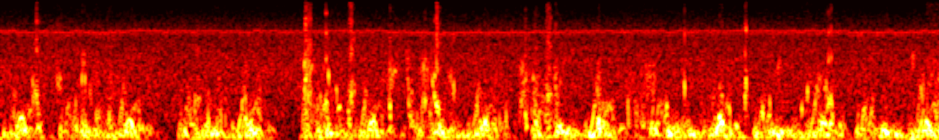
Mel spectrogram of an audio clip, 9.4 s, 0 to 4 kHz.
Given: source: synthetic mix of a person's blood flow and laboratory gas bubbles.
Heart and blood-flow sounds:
Doppler ultrasound of blood flow; precordium
0.30-0.44 s: bubbles
0.54-0.62 s: bubbles
0.78-1.18 s: bubbles
1.82-2.29 s: bubbles
2.98-3.58 s: bubbles
3.86-3.98 s: bubbles
4.05-4.45 s: bubbles
4.47-4.57 s: bubbles
4.96-5.64 s: bubbles
6.24-6.61 s: bubbles
6.81-6.88 s: bubbles
7.41-7.51 s: bubbles
7.77-7.81 s: bubbles
7.98-8.34 s: bubbles
9.11-9.17 s: bubbles
9.26-9.40 s: bubbles
From the record:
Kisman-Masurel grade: 242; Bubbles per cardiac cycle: several, 3 to 8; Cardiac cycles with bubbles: 100%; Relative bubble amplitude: moderate (0.250 to 0.450); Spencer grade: 3 (all of the cardiac periods contain showers or single bubble signals, but not dominating or overriding the cardiac motion signals); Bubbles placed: only in the low amplitude regions of the cardiac cycle

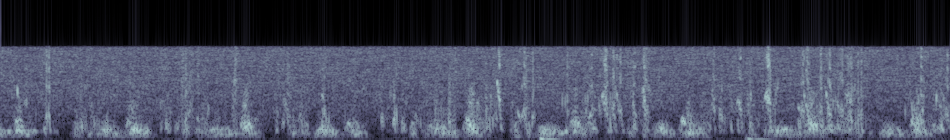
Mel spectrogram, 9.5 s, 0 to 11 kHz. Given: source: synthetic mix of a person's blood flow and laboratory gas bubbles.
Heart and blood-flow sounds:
Doppler ultrasound of blood flow; precordium
0.14-0.59 s: bubbles
0.74-1.09 s: bubbles
1.29-1.39 s: bubbles
1.59-2.11 s: bubbles
2.31-2.52 s: bubbles
2.73-3.12 s: bubbles
3.17-3.33 s: bubbles
3.79-4.56 s: bubbles
4.73-5.38 s: bubbles
5.59-6.27 s: bubbles
6.30-6.54 s: bubbles
6.87-7.56 s: bubbles
7.62-7.81 s: bubbles
7.94-8.70 s: bubbles
9.04-9.51 s: bubbles
From the record:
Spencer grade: 3 (all of the cardiac periods contain showers or single bubble signals, but not dominating or overriding the cardiac motion signals); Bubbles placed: anywhere in the cardiac cycle

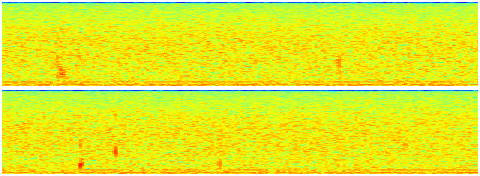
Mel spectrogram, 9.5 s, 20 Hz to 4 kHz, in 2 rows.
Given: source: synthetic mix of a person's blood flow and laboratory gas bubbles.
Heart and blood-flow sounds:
Doppler ultrasound of blood flow; subclavian vein
0.56-0.73 s: bubbles
0.79-0.85 s: bubbles
3.38-3.44 s: bubbles
5.56-5.65 s: bubbles
5.90-5.98 s: bubbles
6.93-7.01 s: bubbles
From the record:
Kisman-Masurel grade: 122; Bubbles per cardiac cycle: 1 to 2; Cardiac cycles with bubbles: 10 to 50%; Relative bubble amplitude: moderate (0.250 to 0.450); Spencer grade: 2 (many but less than half of the cardiac periods contain bubble signals, singularly or in groups); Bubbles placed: anywhere in the cardiac cycle

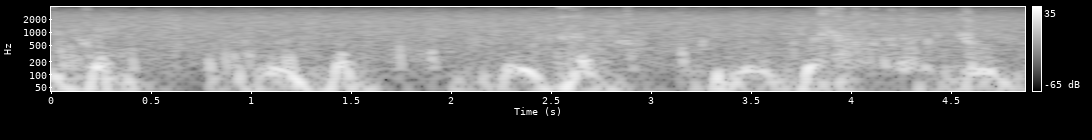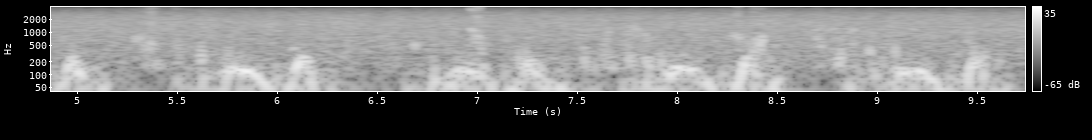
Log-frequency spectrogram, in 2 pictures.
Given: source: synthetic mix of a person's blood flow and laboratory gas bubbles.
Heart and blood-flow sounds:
Doppler ultrasound of blood flow; precordium
0.00-0.44 s: bubbles
0.76-1.04 s: bubbles
1.14-1.25 s: bubbles
1.67-1.79 s: bubbles
1.86-1.95 s: bubbles
2.09-2.16 s: bubbles
2.38-3.04 s: bubbles
3.11-3.29 s: bubbles
3.70-4.71 s: bubbles
5.26-5.54 s: bubbles
5.58-5.79 s: bubbles
6.05-6.11 s: bubbles
6.64-6.72 s: bubbles
6.93-7.08 s: bubbles
7.17-7.29 s: bubbles
7.48-7.97 s: bubbles
8.27-8.46 s: bubbles
8.65-9.13 s: bubbles
9.15-9.20 s: bubbles
9.33-9.58 s: bubbles
9.61-9.65 s: bubbles
From the record:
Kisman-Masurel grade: 242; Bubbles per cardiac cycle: several, 3 to 8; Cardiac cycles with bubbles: 100%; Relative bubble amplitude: moderate (0.250 to 0.450); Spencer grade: 3 (all of the cardiac periods contain showers or single bubble signals, but not dominating or overriding the cardiac motion signals); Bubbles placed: anywhere in the cardiac cycle

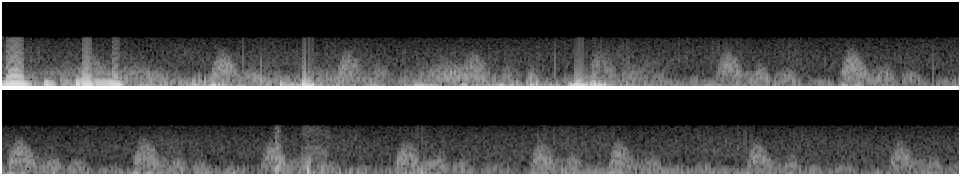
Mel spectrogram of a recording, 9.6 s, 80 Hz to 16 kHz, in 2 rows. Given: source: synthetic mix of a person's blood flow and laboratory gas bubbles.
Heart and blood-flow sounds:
Doppler ultrasound of blood flow; subclavian vein
6.14-6.20 s: bubbles
6.28-6.43 s: bubbles
From the record:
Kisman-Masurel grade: 122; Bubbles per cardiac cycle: 1 to 2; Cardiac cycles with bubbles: 10 to 50%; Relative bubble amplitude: moderate (0.250 to 0.450); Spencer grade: 2 (many but less than half of the cardiac periods contain bubble signals, singularly or in groups); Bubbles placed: anywhere in the cardiac cycle

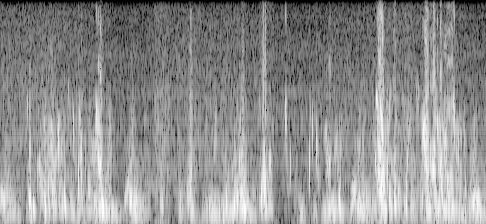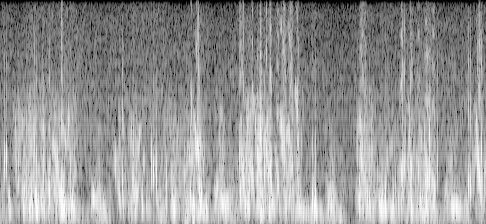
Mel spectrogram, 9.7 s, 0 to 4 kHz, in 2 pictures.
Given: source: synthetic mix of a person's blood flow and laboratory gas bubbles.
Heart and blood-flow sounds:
Doppler ultrasound of blood flow; precordium
0.24-1.14 s: bubbles
1.53-1.71 s: bubbles
1.86-1.95 s: bubbles
2.13-2.50 s: bubbles
2.57-2.75 s: bubbles
2.82-2.95 s: bubbles
3.06-3.45 s: bubbles
3.72-4.69 s: bubbles
4.87-5.68 s: bubbles
5.98-6.98 s: bubbles
7.21-7.91 s: bubbles
7.95-8.06 s: bubbles
8.40-9.27 s: bubbles
9.51-9.73 s: bubbles
From the record:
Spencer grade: 4 (maximum detectable bubble signal sounding continuously throughout systole and diastole of every cardiac period, and overriding the amplitude of the normal cardiac signals); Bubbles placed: only in the low amplitude regions of the cardiac cycle

